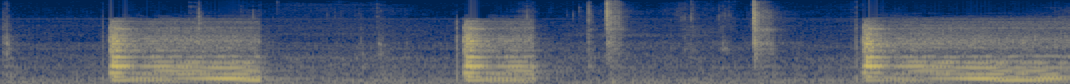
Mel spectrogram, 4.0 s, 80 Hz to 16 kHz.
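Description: Macintosh Quadra 650 sounding its 'death chime' error tones through its internal speaker: three sustained electronic notes, long, short, long, with short gaps between. The chime is the machine's sign of a failed startup test, which the owner thinks a missing ADB keyboard could explain.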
